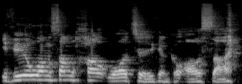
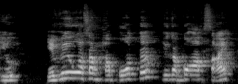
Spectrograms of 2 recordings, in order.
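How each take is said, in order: First: It is said in the speaker's normal accent. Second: It is said in an imitated Indian accent.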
